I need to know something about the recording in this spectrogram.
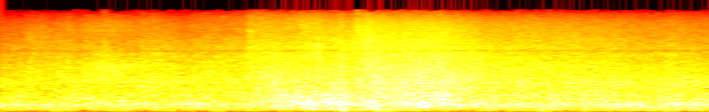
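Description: Small sea waves washing in on the shore, swelling louder about a second and a half in and easing off again, with steady wind noise on the microphone.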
